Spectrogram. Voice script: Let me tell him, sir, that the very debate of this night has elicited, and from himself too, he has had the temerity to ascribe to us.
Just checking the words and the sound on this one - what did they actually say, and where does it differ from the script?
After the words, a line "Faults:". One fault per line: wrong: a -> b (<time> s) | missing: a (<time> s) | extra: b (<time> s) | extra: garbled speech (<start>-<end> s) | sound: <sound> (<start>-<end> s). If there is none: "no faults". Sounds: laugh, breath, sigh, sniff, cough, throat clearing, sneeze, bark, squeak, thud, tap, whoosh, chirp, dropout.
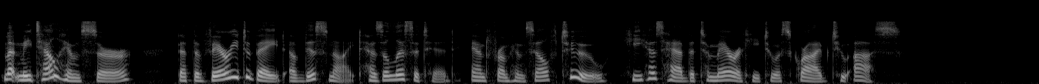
Let me tell him, sir, that the very debate of this night has elicited, and from himself too, he has had the temerity to ascribe to us.
Faults:
no faults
